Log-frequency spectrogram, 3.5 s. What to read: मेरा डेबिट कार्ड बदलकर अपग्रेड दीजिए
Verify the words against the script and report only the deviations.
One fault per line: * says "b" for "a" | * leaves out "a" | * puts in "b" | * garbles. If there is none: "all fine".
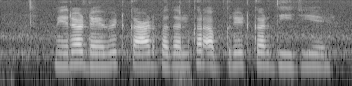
* puts in "कर"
